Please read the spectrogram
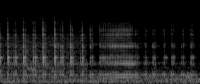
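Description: Dirt bike engines running at a motocross track, a steady rapid pulsing of exhaust.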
